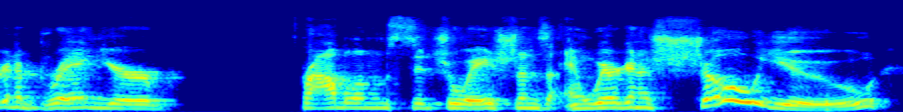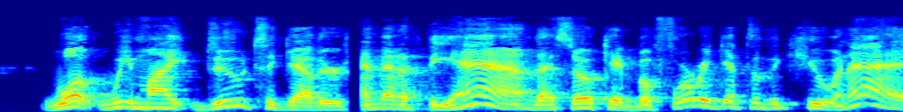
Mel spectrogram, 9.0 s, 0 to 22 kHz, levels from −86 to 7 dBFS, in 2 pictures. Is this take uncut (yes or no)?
no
